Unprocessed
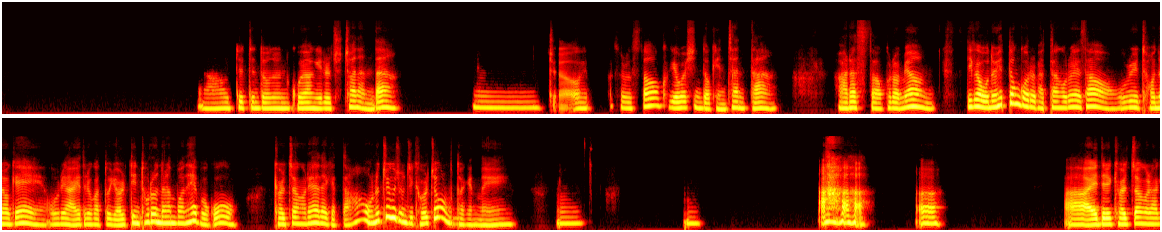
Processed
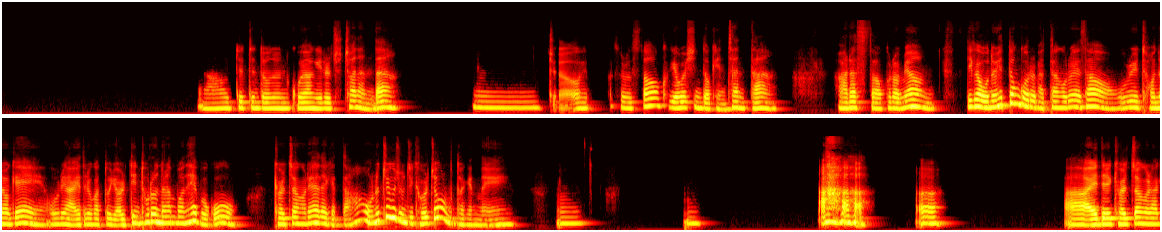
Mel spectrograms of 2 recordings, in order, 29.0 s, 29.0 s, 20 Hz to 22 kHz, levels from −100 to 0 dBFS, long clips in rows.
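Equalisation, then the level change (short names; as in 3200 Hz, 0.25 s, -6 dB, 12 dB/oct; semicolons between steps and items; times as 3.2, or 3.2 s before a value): notches 50/100/150/200/250/300/350 Hz; 0.0 dB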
